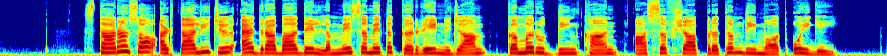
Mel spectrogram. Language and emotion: Dogri, neutral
